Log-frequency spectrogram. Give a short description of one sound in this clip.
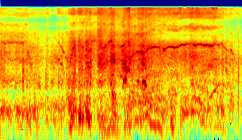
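A remote-control car tumbles and crashes onto the snow.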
